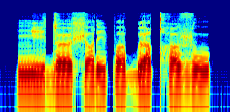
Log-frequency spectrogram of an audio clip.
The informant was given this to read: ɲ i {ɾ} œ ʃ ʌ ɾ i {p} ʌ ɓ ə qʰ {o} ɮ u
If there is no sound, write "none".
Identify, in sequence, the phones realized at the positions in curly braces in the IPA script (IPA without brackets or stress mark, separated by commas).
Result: d, p, u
